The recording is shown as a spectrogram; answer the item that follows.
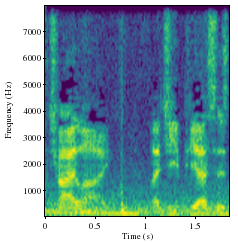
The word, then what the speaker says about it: Chili: a town spelled exactly the same it's called chili my gps is not aware of this not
